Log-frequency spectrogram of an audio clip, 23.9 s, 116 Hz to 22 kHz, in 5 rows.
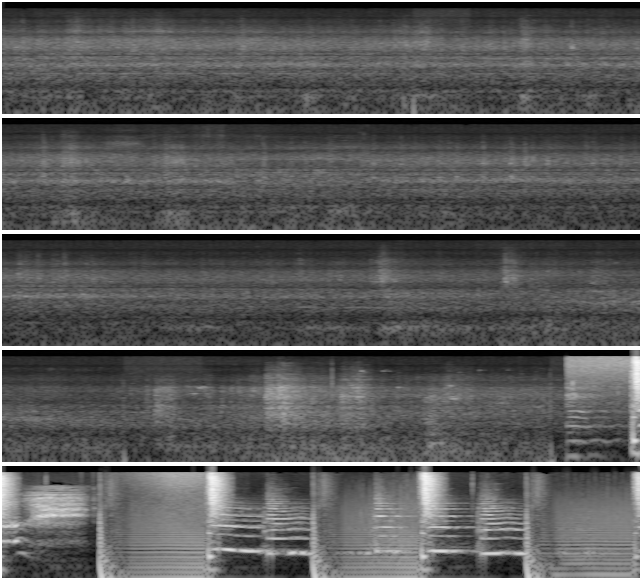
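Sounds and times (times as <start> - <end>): wheels clicking on rails: 0.0 - 18.6
freight train rumbling past: 0.0 - 23.9.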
